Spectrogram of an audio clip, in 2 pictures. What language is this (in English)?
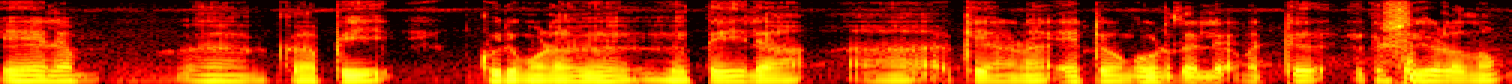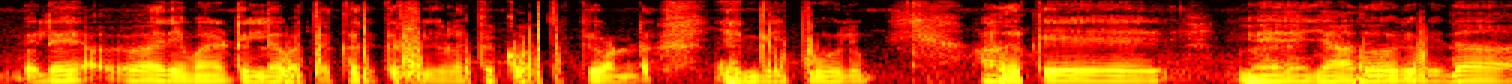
Malayalam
